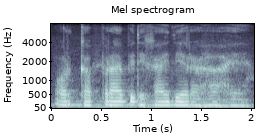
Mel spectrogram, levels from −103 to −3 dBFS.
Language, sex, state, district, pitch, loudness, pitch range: Hindi, male, Arunachal Pradesh, Papum Pare, 120 Hz, -18 LUFS, 115-125 Hz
